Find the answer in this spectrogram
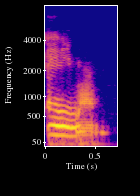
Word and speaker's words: anymore: word one more time the stress on it is any more okay the stress is at the very end instead of anymore anymore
